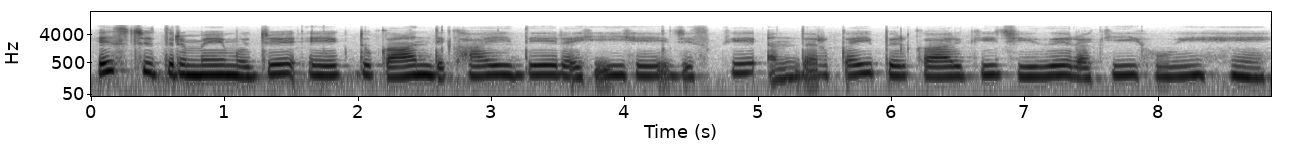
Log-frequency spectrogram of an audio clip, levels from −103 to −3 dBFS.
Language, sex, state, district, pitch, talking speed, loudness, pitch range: Hindi, female, Madhya Pradesh, Bhopal, 205 Hz, 130 wpm, -18 LUFS, 190-210 Hz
